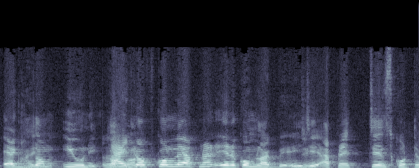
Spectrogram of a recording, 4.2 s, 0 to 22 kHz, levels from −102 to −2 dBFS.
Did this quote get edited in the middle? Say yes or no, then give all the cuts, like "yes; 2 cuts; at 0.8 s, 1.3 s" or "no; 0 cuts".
yes; 1 cut; at 1.0 s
